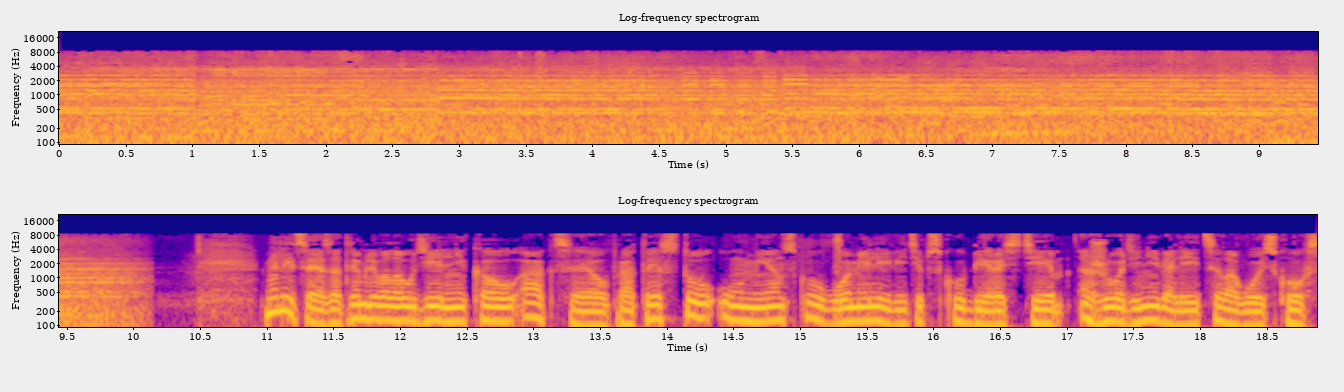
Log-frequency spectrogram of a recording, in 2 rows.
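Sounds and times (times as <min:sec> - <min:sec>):
car horns honking in greeting during a peaceful protest: 0:00.0 - 0:10.2
speech: 0:11.0 - 0:18.8.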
